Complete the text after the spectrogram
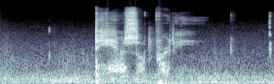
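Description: Water splashes as a swimmer dives under the surface.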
